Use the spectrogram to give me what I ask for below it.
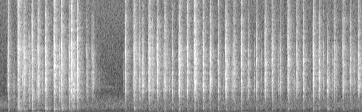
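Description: Rapid typing on a computer keyboard: a loud, steady clatter of keystrokes that stops for a brief moment after about a second and a half, then resumes at the same brisk, even rhythm.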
